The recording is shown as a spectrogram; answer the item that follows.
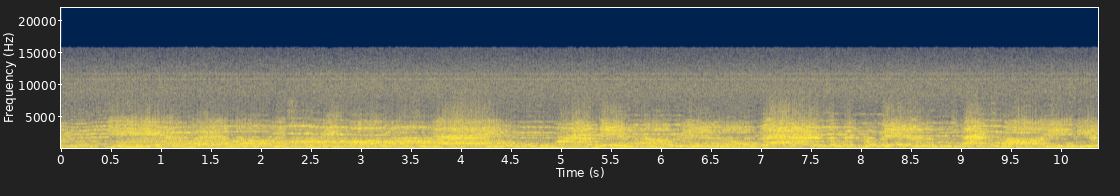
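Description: A choir singing with an orchestra in long held notes, from a 1930s Hollywood film-musical number.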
